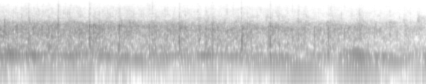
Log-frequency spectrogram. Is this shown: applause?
yes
